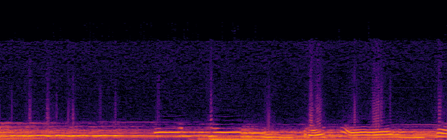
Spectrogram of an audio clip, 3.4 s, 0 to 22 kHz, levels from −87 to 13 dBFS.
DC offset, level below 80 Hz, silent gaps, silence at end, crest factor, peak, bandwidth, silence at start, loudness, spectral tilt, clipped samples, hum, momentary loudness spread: under 0.1%; -46 dBFS; none; 0 s; 12 dB; -2 dBFS; 7.4 kHz; 0 s; -13 LUFS; -8.5 dB/octave; under 0.1%; none; 3 LU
